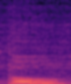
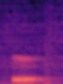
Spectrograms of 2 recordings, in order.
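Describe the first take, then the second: First: The O is said deep. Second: The O is said louder. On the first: The speaker calls it wrong. "it's not deep as O" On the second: The speaker calls it right. "it's quite uh, um, more loud. It's like O"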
